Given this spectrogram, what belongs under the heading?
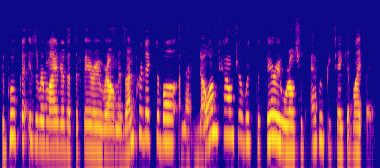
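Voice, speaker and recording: A woman's voice: on the high side, expressive, quick pace, a bit bright. A woman co-hosting a podcast, partly reading from notes and chatting casually, with sweary, self-mocking asides. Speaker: podcast co-host presenting research.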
